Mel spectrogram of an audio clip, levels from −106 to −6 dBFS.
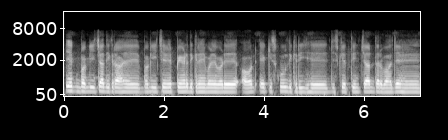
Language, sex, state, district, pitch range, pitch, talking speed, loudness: Hindi, male, Uttar Pradesh, Budaun, 135-145 Hz, 140 Hz, 185 wpm, -16 LUFS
